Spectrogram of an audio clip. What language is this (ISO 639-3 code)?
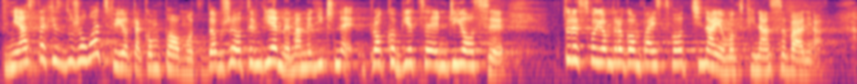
pol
